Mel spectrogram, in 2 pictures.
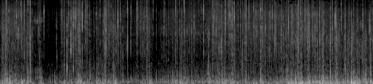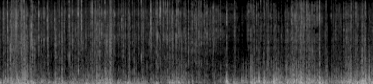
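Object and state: Blotting paper crumpled.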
